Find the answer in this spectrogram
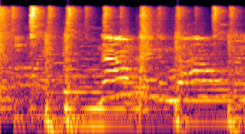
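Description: Rock band playing: a woman singing over electric guitar, bass and a drum kit.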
